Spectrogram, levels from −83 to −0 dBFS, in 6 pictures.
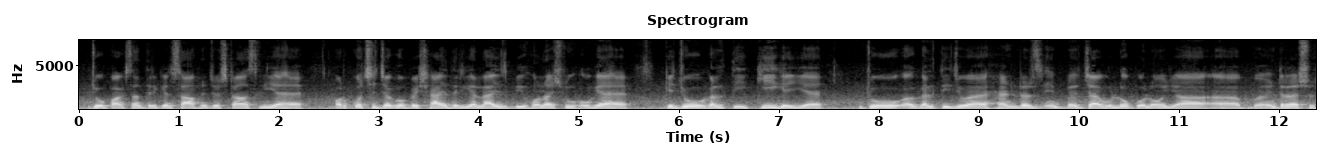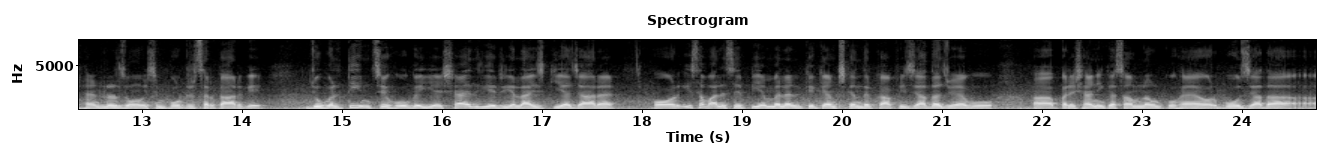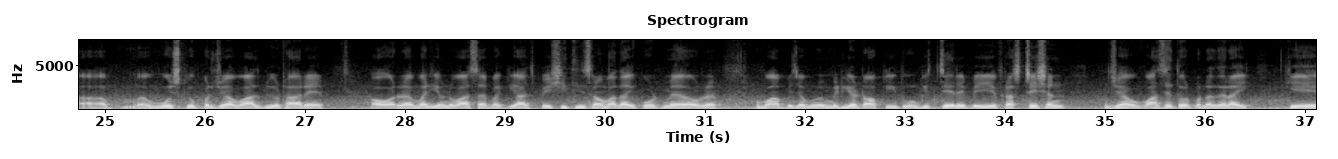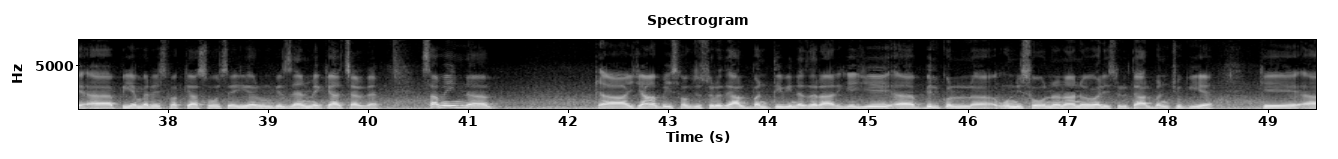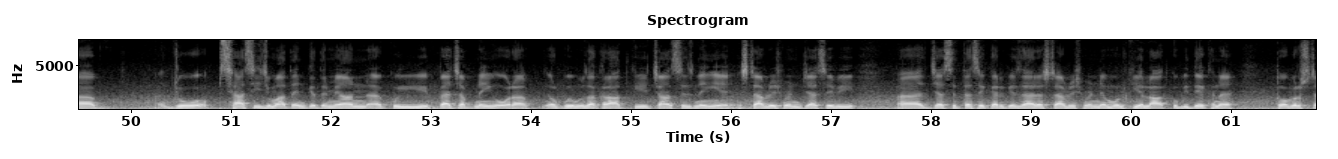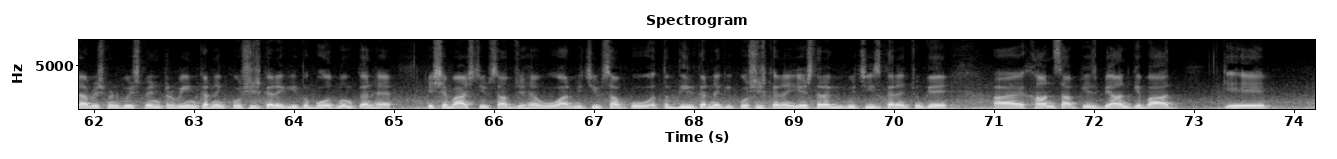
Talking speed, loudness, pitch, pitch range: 210 wpm, -12 LUFS, 135 Hz, 130-150 Hz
